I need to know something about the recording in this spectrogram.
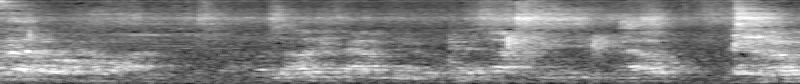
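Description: Billiard balls clack together on a shot.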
